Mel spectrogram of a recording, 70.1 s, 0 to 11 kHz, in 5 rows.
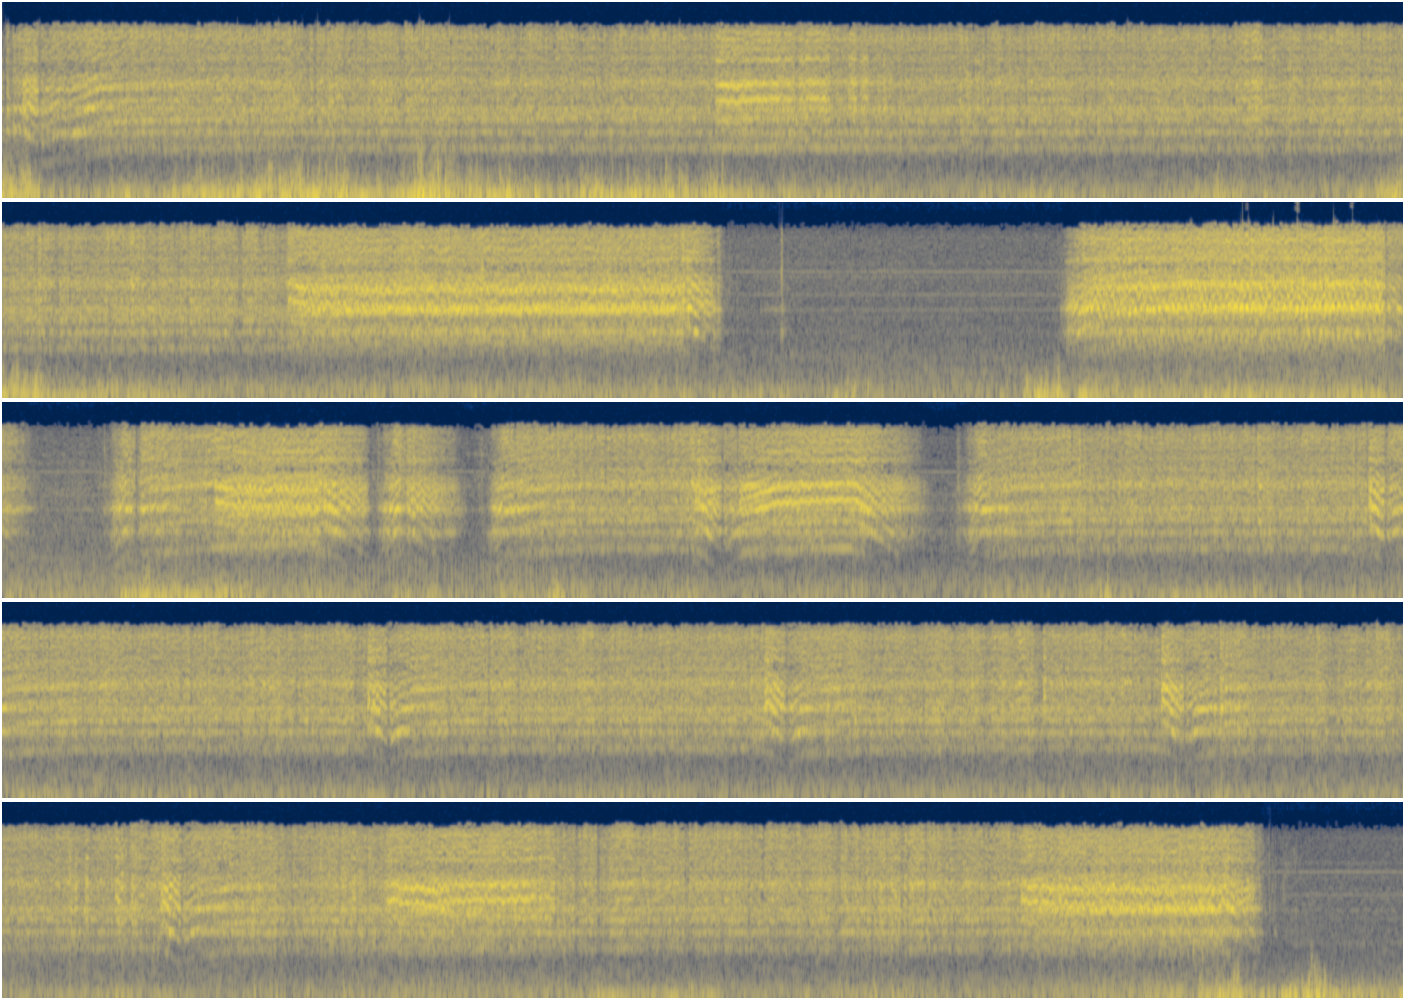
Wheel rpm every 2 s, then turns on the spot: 170, 200, 200, 200, 200, 200, 200, 200, 200, 200, 90, 0, 80, 180, 70, 140, 70, 170, 100, 180, 200, 190, 190, 180, 190, 180, 190, 180, 190, 190, 200, 200, 200, 190, 60.
none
